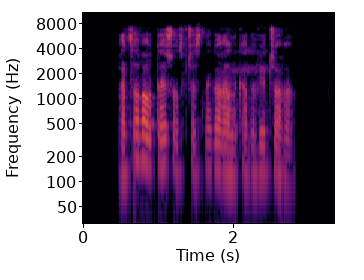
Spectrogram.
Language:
Polish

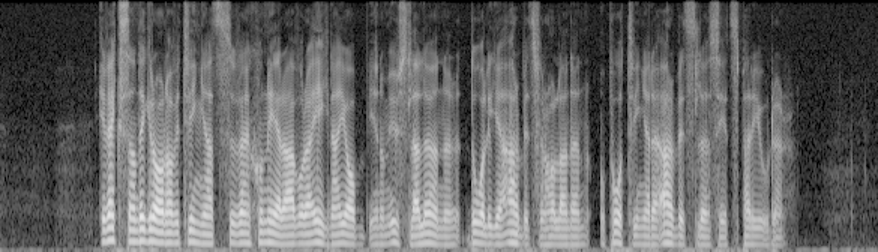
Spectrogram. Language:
Swedish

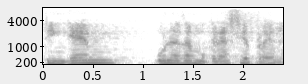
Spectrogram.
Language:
Catalan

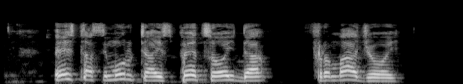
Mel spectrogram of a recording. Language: Esperanto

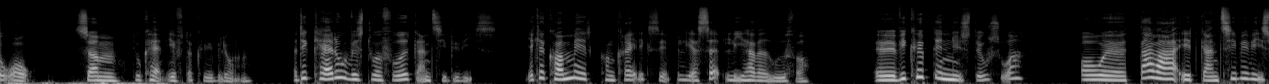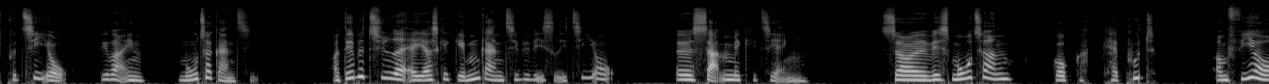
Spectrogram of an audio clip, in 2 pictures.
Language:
Danish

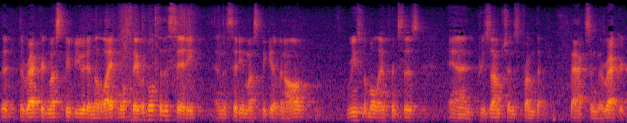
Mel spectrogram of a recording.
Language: English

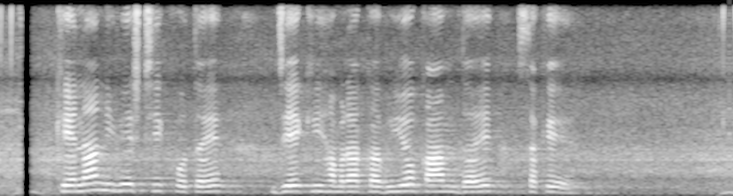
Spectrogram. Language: Maithili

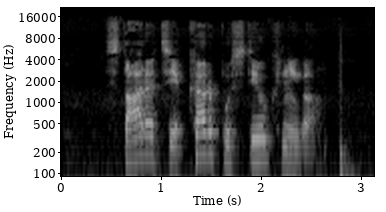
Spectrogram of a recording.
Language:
Slovenian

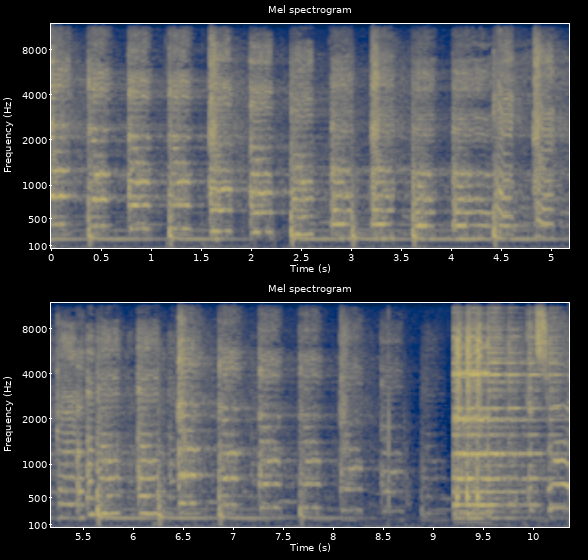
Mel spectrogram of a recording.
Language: Russian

